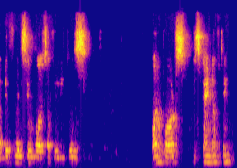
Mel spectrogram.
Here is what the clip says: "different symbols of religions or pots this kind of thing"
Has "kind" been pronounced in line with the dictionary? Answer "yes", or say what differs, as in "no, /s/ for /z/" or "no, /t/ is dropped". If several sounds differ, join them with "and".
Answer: yes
